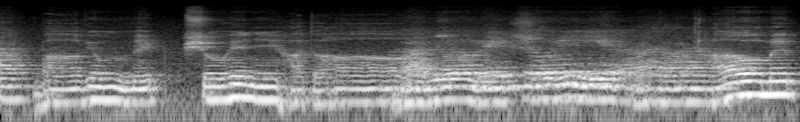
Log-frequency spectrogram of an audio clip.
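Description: A man's voice chanting a Sanskrit verse in a slow, melodic recitation, holding notes and moving between pitches, with a brief breath pause about two seconds in and a higher held note near the end.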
